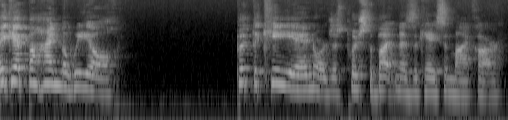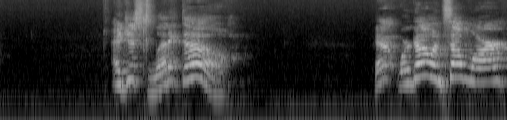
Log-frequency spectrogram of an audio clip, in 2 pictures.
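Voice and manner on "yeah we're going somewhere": bad, cheap put-on Southern accent, pitched up. Describing people who never learned to drive: bad Southern accent. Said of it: "I use a bad Southern accent".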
